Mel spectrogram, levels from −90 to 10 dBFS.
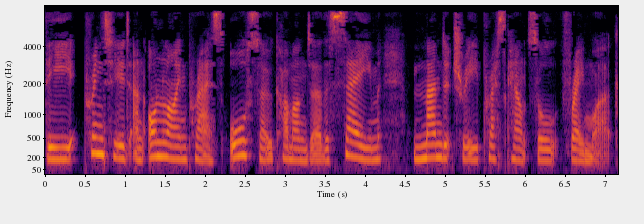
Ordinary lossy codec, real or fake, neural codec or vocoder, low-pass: MP3, 32 kbps; real; none; 7.2 kHz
